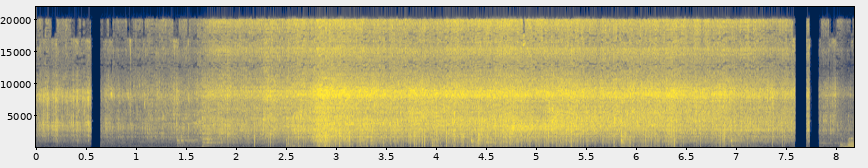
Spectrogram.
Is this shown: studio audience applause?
no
